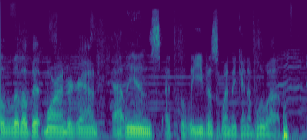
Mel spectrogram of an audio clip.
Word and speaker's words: ATLiens: duos in rap history, OutKast, and their song ATLiens. ATLiens. I always called it ATLiens growing up. but I've heard different pronunciations.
